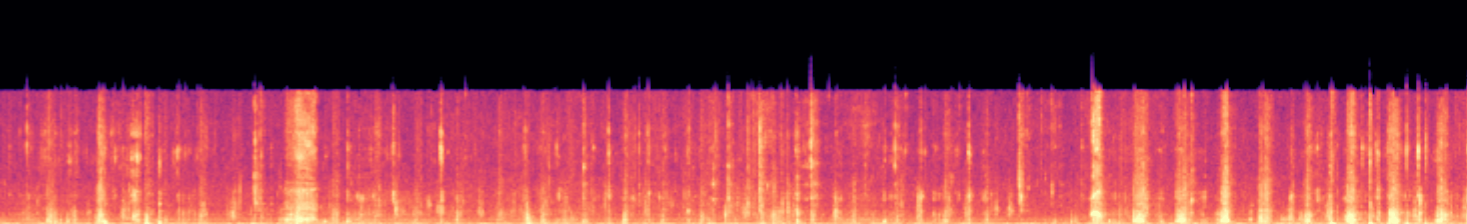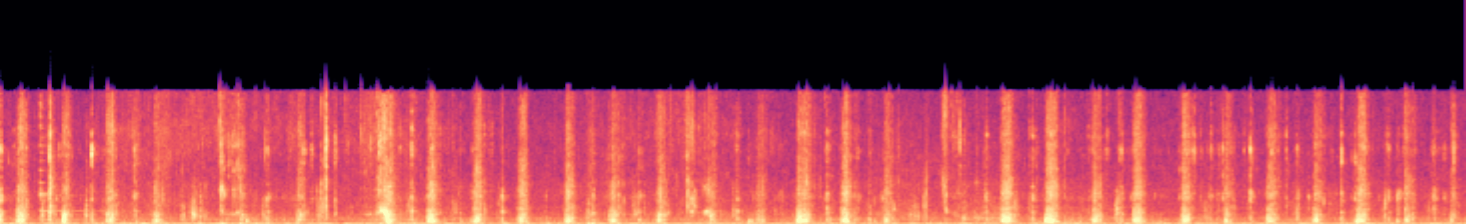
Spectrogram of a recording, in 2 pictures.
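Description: Close-miked chewing and biting sounds of a person eating spicy instant ramen: a steady run of short, sharp mouth clicks and smacks.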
